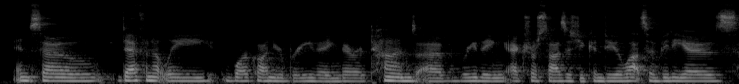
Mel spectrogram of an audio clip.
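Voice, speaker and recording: Audible room echo surrounds a woman who speaks with a very deep, low pitch in a monotone, flat intonation at a moderate pace. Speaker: self-help vlogger. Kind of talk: personal advice monologue. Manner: casual, with fillers.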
